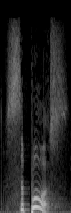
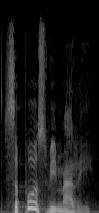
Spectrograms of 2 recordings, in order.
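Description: First: Suppose thrown up high and louder; emphatic suppose. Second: Said in the usual way. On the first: Retold or imitated. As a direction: fling the word Suppose up high as a challenge. Aunt challenges boy to marry.

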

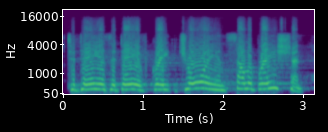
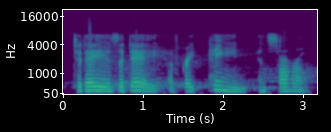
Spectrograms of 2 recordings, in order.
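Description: First: Loud, higher, celebratory call; joyful proclamation. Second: Quiet, restrained lament; solemn sorrow. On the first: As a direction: ring it out with great joy. Call to worship, joy against sorrow. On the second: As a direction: let the grief subdue your voice. Call to worship, sorrow against joy. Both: Acted.

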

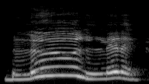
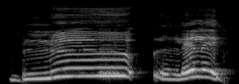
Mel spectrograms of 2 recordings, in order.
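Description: First: Slow, drawn-out name, louder; stretched call. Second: High, slow, stretched-out name; drawn-out call. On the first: Preacher calling a follower's name out slowly and loudly. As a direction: call the name out long again. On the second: Preacher stretching a follower's name high and slow. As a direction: sing out the name long and high. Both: Real, not acted. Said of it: "I'm gonna lose my voice over Blue Lily".

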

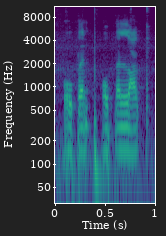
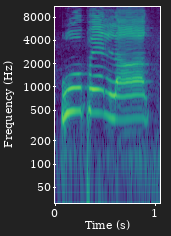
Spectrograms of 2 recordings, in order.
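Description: First: Low, soft, to yourself; low murmur. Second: High-pitched, insistent order; high command. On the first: Real, not acted. Player fiddling with a lock, low soft murmur. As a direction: say it low and small. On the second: Pretend. Player ordering the lock to open, high command.

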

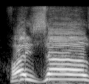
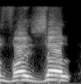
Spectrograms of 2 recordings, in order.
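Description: First: Loud, high call across the yard; calling out the dog's name. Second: Said in the usual way. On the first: Real, not acted. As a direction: shout the name to call him over. Calling the dog excitedly. (köpeği yüksek sesle çağırma)

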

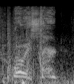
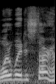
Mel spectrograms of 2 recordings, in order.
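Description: First: High, squeaky cry; high-pitched exclamation. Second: Said in the usual way. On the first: Pretend. Gamer exclaiming as the match starts, high squeal. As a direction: repeat it in a squeal. Mock battle cry as game begins.

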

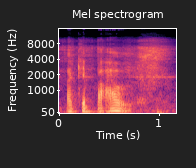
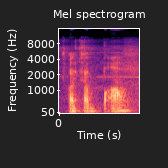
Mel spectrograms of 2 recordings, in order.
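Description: First: Slow, softer, dragged-out like a boss. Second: Said in the usual way. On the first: Acted. Gamer gloating after levelling up, in a slow, dragged-out cool-guy voice. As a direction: savour each word like a movie badass. Repeated slow low take.

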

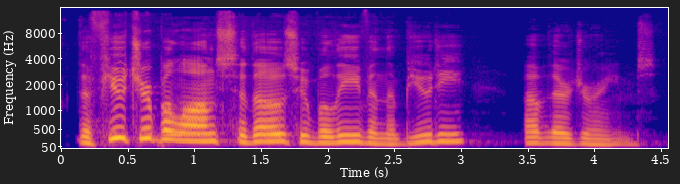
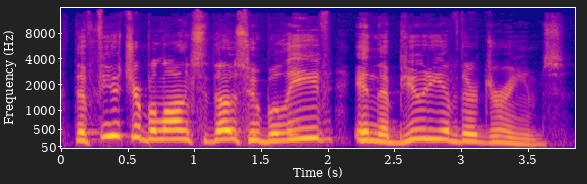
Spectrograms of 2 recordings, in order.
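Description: First: "The future belongs to those who believe in the beauty of their dreams" said softer, easing down and slowing on "of their dreams"; slow, soft restatement. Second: Said in the usual way. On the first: Shown as a demonstration. Pastor re-reading Roosevelt's line to let it land, soft and slow. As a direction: let the quote sink in, quieter and slower at the end. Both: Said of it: "Not just in the dream".

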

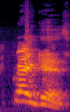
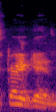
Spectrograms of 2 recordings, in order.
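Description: First: Bright praise. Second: Said in the usual way. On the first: Real, not acted.

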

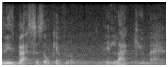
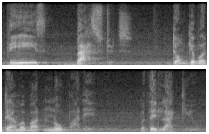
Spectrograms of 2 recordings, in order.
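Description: First: Faster, softer version of the manager's words; quick, quieter retelling of the boss. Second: Slow, weighty imitation of the boss; imitating the manager. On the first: Retold or imitated. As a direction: rattle it off quietly. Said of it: "He said". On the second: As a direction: drag out these bastards like the old manager did. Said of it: "That's how he said it".

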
